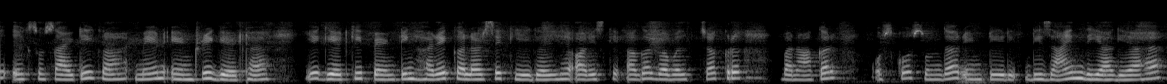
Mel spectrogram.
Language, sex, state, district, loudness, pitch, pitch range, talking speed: Hindi, female, Bihar, Gaya, -27 LUFS, 240 Hz, 230-270 Hz, 155 wpm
